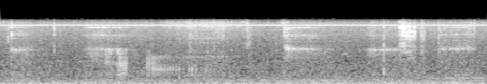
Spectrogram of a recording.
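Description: A plastic card stirring water in an aluminium tin: soft swishing over a steady low background noise, with a few brief faint squeaks and light ticks.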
